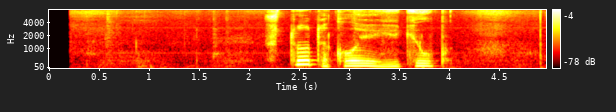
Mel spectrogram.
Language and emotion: Russian, sad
